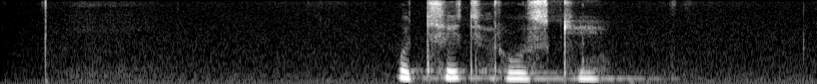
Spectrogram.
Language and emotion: Russian, neutral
